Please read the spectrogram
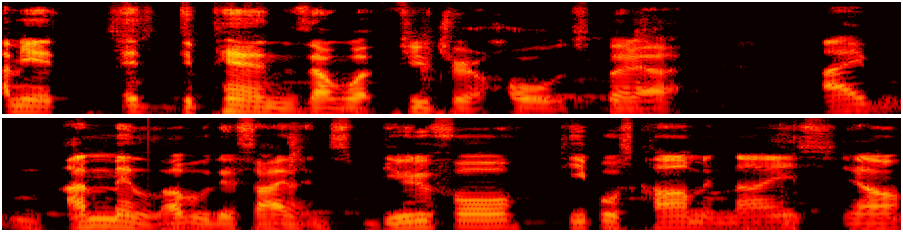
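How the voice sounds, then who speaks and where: A man with a Japanese accent speaks at medium pitch and a moderate pace. His pitch varies in an ordinary way, with long, frequent pauses. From Okinawa, Japan. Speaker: local interviewee. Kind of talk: casual interview. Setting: outdoors at a beach. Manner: halting.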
